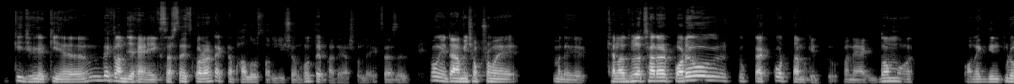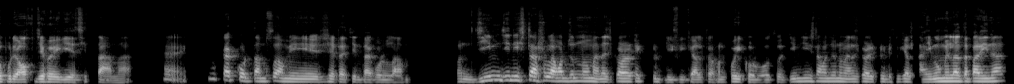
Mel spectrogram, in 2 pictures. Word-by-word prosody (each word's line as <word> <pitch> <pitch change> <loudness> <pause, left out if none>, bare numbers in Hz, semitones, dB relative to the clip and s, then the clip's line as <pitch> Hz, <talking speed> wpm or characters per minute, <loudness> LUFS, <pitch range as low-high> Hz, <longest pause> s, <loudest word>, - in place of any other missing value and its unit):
কি 170 - 0
যে, - - -3 0.2
কি 135 - +1
হ্যাঁ। 120 +1 +2 0.2
দেখলাম 165 -7 +5
যে - - +6
হ্যাঁ 115 -3 +3
এক্সারসাইজ 130 +5 -1
করাটা 135 +2 +5
একটা 125 - -5
ভালো 115 -1 0
সলিউশন 95 -1 -11
হতে - - -2
পারে - - -12
আসলে। - - -19
এক্সারসা 105 -1 -11 0.3
এবং 185 - 0
এটা 150 0 +6
আমি 135 - +4
সবসময় 135 -3 +1 0.5
মানে 115 -2 -4 0.4
খেলাধুলা 135 +4 +6
ছাড়ার 165 0 +10
পরেও 185 +7 +9 0.4
টুকটাক 155 0 -1
করতাম 145 -8 -1
কিন্তু। 100 +1 -17
মানে 110 -2 -9
একদম 110 +10 0
অ - - -7 0.6
অনেকদিন 125 +1 -3
পুরোপুরি 130 -3 +1
অফ 115 - -1
যে 125 - +3
হয়ে 115 -2 0
গিয়েছি 110 -2 -5
তা - - -2
না। 95 - -12 0.4
হ্যাঁ? - - -12 0.3
টুকটাক 225 -6 -4
করতাম। 150 -3 -3
সো - - -6
আমি 135 -1 -3 0.3
সেটা 120 -2 -4
চিন্তা 110 -3 -6
করলাম। 105 -1 -8 0.7
জিম 185 +7 -4
জিনিসটা 195 0 -3
আসলে 175 -1 -2
আমার 150 -1 -1
জন্য 155 0 -5
ম্যানেজ 130 -2 -4
করাটা 140 0 -1
একটু 135 -1 -15
ডিফিকাল্ট 110 +1 -8
তখন 115 - -9
কই 130 -2 -1
করবো। 105 -1 -7
তো - - -10
জিম 130 +2 -7
জিনিসটা 145 0 -6
আমার 140 0 -3
জন্য 140 -1 -3
ম্যানেজ 125 0 -6
করাটা 130 -2 -3
একটু 130 0 -10
ডিফিকাল্ট 130 +2 -8
টাইমও 125 +4 -1
মেলাতে 145 +1 +3
পারিনা। 140 +2 +2
130 Hz, 205 wpm, -21 LUFS, 120-150 Hz, 0.7 s, ছাড়ার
